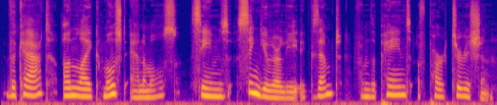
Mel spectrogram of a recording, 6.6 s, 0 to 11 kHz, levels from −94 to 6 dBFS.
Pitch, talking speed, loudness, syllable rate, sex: 200 Hz, 120 wpm, -18 LUFS, 4.0 syllables/s, female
